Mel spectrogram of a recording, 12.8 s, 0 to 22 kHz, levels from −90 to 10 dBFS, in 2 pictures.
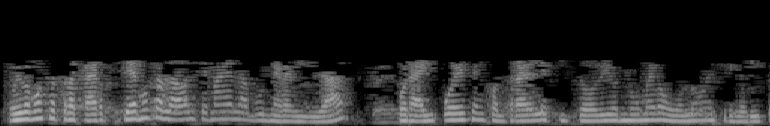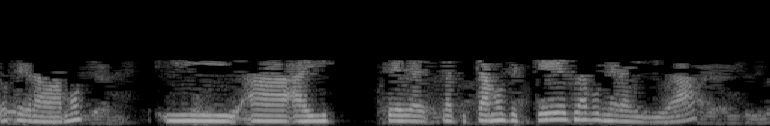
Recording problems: garbled, watery; badly; nothing above 3 kHz
voice in the background; noticeable; throughout; 15 dB below the speech

